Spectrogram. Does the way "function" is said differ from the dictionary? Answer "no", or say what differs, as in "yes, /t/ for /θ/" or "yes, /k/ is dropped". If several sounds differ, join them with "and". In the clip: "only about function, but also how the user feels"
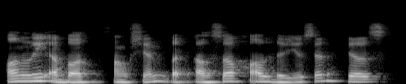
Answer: no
